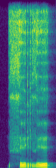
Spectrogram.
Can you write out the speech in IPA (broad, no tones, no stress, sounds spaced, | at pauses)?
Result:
θ ɪ r ð ɪ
